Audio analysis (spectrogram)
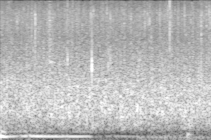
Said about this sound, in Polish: O szóstej rano za oknem szary deszcz.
